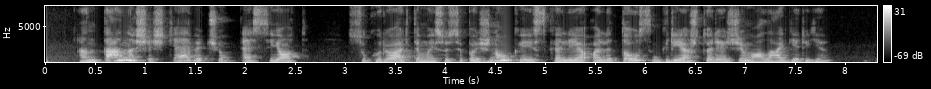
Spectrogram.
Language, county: Lithuanian, Kaunas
